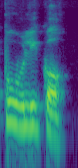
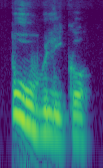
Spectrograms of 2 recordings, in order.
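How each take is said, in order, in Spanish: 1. La tónica es la última sílaba. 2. La tónica es la primera sílaba. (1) "Y tiene como vocal tónica la O" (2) "Tiene como vocal tónica la primera U"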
